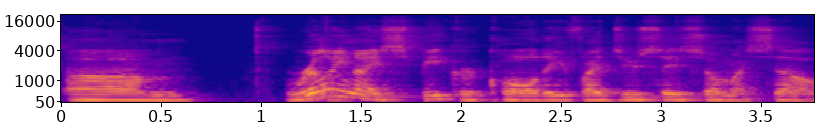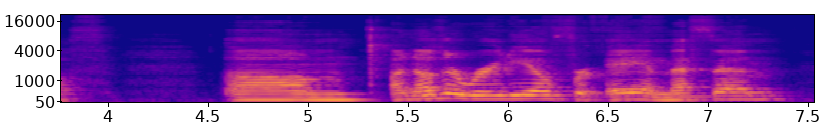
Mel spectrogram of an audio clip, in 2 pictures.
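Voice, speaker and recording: In a casual hands-on video, a man of medium pitch shows off radios he has collected, speaking at an unhurried pace. He rambles and hesitates as he talks into the phone camera he holds.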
